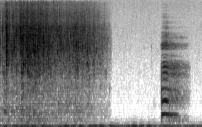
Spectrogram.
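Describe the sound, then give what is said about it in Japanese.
Hot water is poured over a person during washing. A steady, splashing pour lasts about two seconds and then stops, and after a short pause a brief voiced gasp follows. “お湯をかけるから、目をつむって。”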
